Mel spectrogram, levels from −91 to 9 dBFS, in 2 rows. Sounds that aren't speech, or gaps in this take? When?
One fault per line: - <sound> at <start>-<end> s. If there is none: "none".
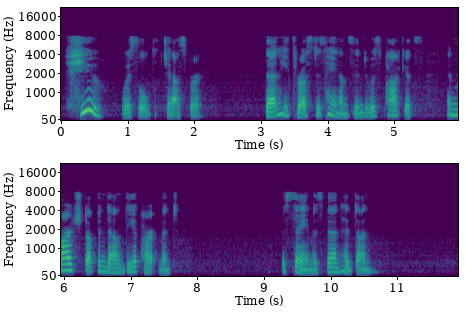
none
